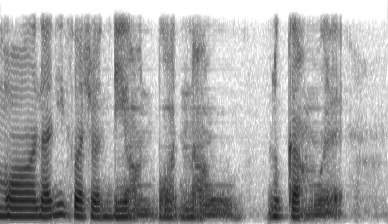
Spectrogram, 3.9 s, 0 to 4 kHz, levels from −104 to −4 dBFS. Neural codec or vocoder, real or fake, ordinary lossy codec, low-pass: vocoder, 22.05 kHz, 80 mel bands, HiFi-GAN; fake; none; 3.6 kHz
